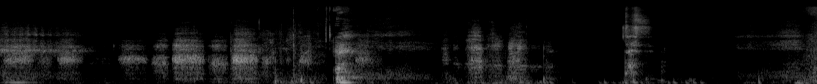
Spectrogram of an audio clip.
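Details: A female English bull terrier, woken in the morning, happily greets her owner with snorts, huffs and soft whiny grumbles.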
